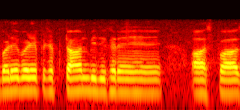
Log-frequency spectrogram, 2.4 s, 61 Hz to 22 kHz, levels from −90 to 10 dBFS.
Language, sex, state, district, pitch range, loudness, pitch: Hindi, male, Chhattisgarh, Rajnandgaon, 155-170 Hz, -18 LUFS, 165 Hz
